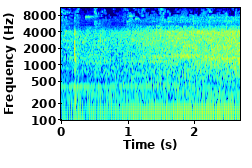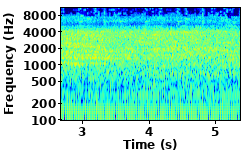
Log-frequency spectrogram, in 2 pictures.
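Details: Nissan Sentra B14 ECCS engine that would not start, now fixed: a steady, even engine note with a low firm hum and no misses or knocks as it fires and settles into a smooth run. Normal idle.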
